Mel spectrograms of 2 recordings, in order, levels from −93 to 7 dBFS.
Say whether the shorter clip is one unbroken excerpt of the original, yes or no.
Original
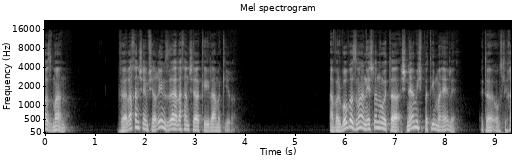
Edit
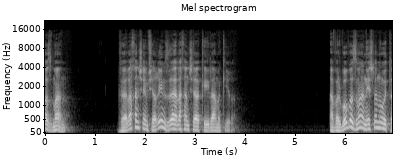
yes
